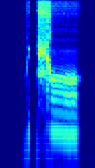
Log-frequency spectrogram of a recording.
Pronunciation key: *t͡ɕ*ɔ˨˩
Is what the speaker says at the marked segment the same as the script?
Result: yes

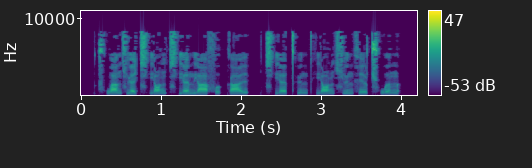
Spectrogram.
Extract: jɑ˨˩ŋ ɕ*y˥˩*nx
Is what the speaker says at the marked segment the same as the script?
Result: yes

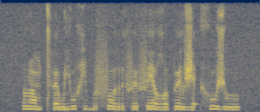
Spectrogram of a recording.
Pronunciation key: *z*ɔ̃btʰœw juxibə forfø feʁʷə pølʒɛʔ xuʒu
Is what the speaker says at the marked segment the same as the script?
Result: no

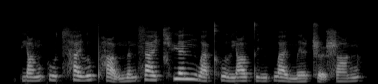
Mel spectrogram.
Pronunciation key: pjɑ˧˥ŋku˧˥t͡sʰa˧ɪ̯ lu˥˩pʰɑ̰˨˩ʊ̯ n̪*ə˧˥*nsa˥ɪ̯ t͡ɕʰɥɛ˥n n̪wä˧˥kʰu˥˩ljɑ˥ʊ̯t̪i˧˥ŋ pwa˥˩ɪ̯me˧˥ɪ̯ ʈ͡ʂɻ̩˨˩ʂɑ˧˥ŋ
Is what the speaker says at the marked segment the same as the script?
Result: yes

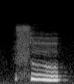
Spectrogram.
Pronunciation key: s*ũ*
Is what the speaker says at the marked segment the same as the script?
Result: yes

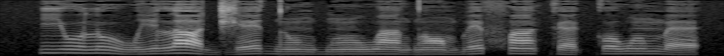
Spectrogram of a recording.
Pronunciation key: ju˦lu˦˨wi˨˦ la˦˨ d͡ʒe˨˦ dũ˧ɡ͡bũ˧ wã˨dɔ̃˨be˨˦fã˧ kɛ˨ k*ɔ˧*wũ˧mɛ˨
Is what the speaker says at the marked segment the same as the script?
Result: no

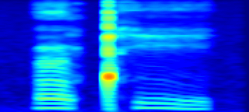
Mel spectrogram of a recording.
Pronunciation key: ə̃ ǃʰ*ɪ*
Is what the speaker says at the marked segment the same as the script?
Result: no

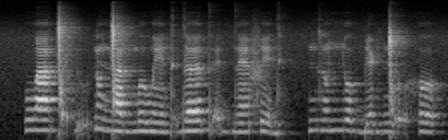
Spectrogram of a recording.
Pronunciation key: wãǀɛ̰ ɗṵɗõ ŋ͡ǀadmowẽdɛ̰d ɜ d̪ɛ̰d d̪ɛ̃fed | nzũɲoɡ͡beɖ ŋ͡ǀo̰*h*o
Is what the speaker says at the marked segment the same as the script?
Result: yes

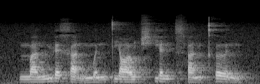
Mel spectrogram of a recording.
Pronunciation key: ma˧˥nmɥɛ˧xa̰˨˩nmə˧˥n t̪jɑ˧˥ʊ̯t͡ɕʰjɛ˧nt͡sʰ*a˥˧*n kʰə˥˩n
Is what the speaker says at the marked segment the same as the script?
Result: no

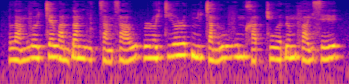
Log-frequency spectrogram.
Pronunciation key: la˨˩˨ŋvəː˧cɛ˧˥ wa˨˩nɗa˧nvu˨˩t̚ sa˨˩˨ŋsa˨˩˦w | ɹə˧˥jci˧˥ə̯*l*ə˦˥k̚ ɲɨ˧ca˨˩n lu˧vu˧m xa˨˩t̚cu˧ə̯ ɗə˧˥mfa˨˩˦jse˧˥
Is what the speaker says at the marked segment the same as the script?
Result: no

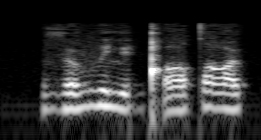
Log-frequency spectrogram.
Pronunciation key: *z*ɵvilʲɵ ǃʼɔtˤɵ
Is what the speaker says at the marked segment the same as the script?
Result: yes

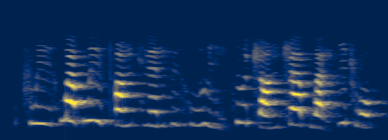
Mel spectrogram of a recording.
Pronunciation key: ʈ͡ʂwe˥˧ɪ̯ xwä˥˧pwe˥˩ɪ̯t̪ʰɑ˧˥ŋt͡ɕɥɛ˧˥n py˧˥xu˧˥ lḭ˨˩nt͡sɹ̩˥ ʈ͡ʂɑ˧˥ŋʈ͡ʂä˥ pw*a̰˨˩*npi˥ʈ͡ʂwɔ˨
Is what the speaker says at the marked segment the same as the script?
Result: yes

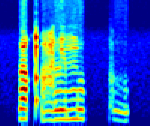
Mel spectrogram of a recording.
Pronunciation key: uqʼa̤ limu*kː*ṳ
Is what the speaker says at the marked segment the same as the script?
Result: yes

